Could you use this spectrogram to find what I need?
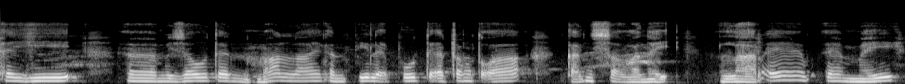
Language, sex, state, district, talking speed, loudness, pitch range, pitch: Mizo, male, Mizoram, Aizawl, 125 wpm, -12 LUFS, 140-160 Hz, 155 Hz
